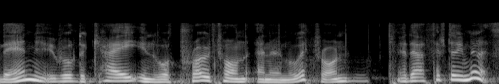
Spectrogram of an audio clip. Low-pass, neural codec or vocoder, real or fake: 7.2 kHz; codec, 24 kHz, 0.9 kbps, WavTokenizer, small release; fake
